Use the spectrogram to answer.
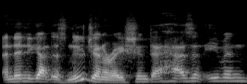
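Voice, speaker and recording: Here a man speaks with an American accent at a medium pitch. His voice has vocal fry. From US South, Florida Panhandle. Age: 40s. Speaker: podcast host. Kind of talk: casual interview chat. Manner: halting, many repetitions.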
